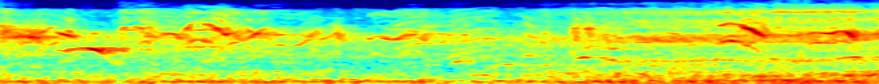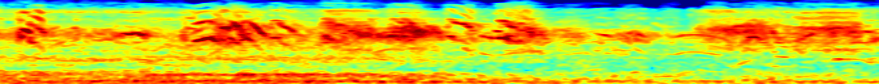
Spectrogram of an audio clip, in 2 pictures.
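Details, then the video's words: Several green parrots with red beaks perched together at the top of a tree in the evening, giving busy overlapping chirps and squawks, rapid and irregular, with a low background rumble. "Sweet chirping sound of Parrots"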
